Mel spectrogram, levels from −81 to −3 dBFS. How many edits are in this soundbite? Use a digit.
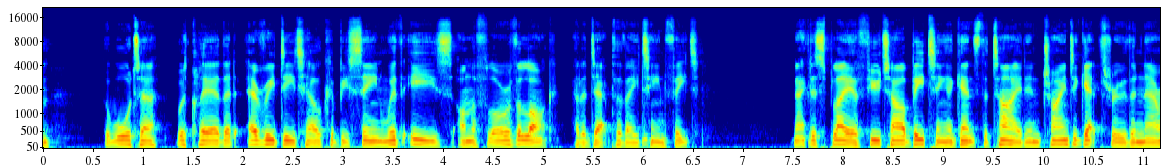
2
